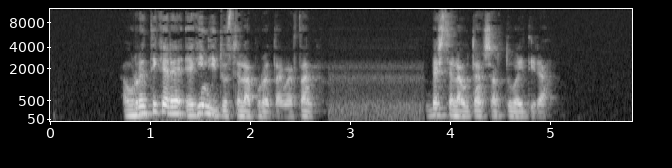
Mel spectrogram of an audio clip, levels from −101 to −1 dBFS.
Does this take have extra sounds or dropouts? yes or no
no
